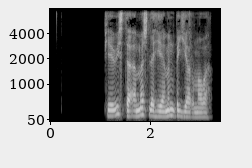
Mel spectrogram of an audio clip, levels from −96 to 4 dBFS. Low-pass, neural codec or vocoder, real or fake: 7.2 kHz; none; real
